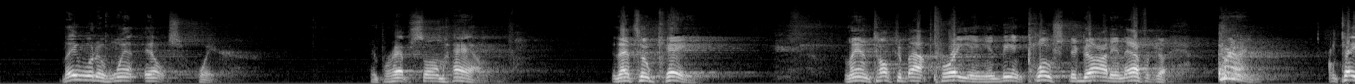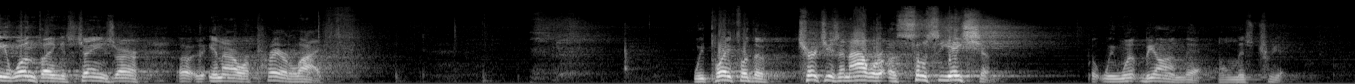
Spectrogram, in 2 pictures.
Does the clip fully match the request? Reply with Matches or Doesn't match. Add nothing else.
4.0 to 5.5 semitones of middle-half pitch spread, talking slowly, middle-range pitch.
Matches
